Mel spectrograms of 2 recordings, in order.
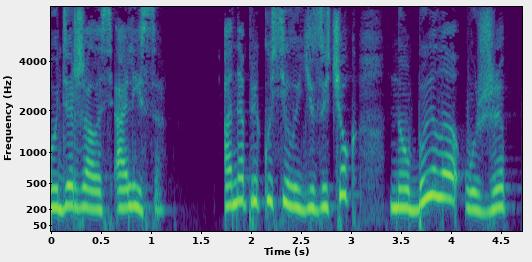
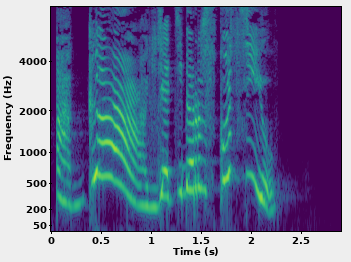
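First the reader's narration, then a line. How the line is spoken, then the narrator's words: Furious yell. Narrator (Russian): гневно завопил Желток-Белток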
